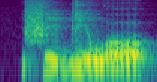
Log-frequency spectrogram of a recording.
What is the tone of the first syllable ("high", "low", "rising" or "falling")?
high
